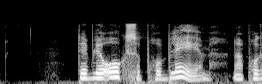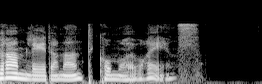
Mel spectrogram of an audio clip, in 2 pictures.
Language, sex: Swedish, female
